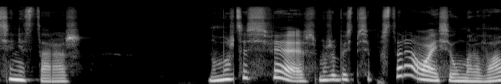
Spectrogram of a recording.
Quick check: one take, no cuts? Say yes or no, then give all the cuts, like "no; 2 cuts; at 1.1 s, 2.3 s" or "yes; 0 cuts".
no; 2 cuts; at 2.3 s, 3.5 s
